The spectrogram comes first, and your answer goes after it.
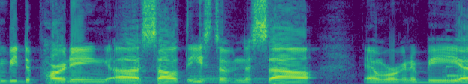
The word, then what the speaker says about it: Nassau: But first of all, we're going to be departing southeast of Nassau, and we're going to be departing from Rock Harbor.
